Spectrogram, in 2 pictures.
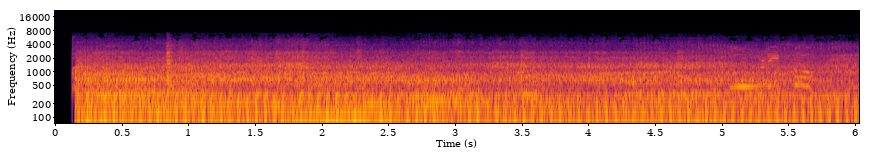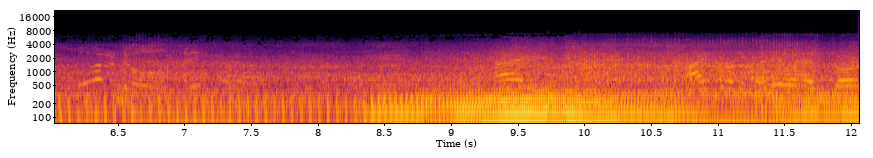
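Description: Massey Ferguson 35X tractor's three-cylinder Perkins diesel engine running. About eight seconds in it gets louder as it is revved, its pitch rising and then falling back.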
